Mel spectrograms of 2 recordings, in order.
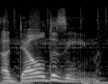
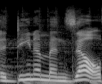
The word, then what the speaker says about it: Idina Menzel: John Travolta introduces Adele Dazeem. It's not that John Travolta simply mispronounced a name. It's that he shockingly butchered it, seemingly creating a whole new one in the process.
